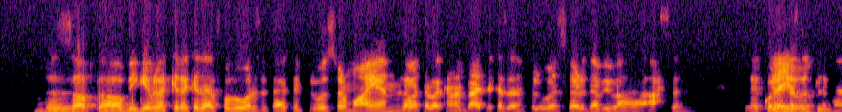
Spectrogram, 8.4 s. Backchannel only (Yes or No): Yes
